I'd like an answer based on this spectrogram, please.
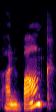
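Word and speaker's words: en banc: court of appeals what's called unbank I believe is how you pronounce it e n b an c um that is when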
